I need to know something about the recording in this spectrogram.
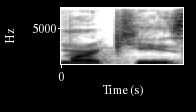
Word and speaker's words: MVRQS: I'm on Apple iTunes it's MV rqs it's pronounced Marquis I know it's spelt wrong it's not weird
